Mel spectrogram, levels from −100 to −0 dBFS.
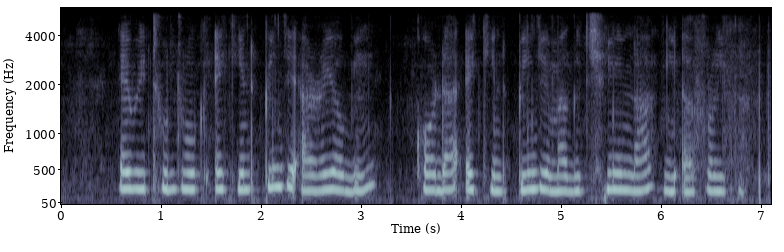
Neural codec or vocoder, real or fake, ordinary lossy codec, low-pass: codec, 16 kHz, 4.8 kbps, FACodec; fake; none; 5.4 kHz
